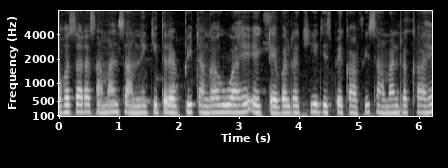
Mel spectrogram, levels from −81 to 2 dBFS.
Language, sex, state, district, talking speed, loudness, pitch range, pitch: Hindi, female, Bihar, West Champaran, 195 wpm, -17 LUFS, 190-205 Hz, 195 Hz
